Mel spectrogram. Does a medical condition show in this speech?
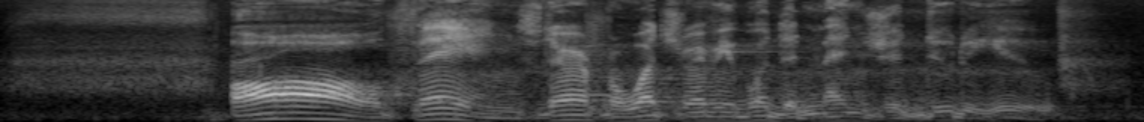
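Yes: laryngectomy; chemo and radiation.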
